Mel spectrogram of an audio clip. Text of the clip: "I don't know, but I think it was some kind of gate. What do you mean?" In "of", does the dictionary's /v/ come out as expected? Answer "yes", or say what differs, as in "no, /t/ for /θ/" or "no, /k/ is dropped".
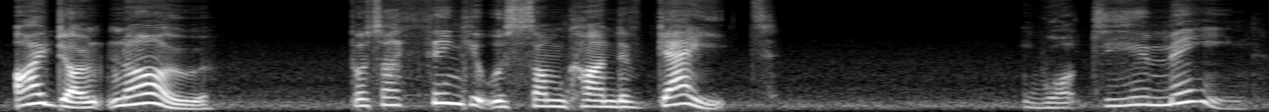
yes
